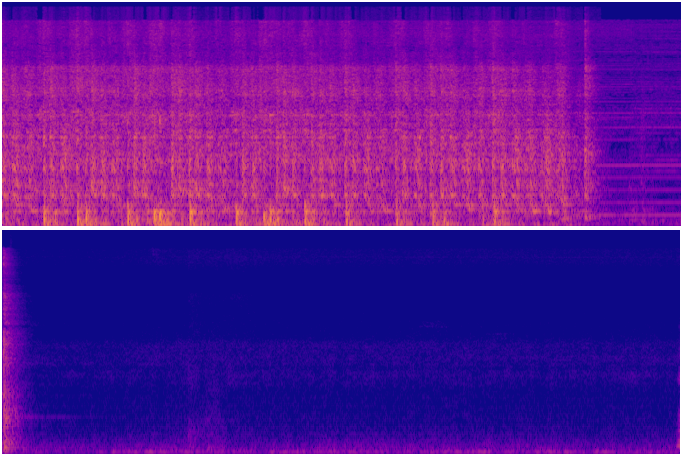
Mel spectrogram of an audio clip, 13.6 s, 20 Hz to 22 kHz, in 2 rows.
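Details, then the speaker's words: 1974 Alfa Romeo Spider Veloce, 10K original miles, revived after 30 years in storage: about six seconds of steady starter cranking, roughly three turns a second, with accelerator floored, never catches; fuel pressure light on, owner suspects flooding; crank-no-start. "It's trying. I wonder if there's something I'm forgetting here."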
